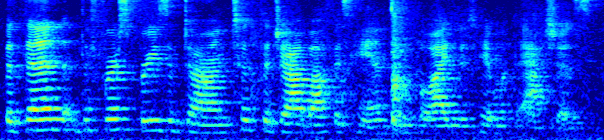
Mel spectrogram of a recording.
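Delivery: reading a novel aloud to the class; steady classroom read-aloud voice; teacher reading a chapter to students; story narration. Acted.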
